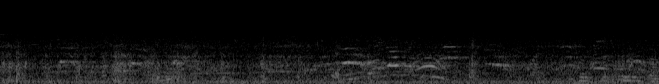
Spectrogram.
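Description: Indistinct voices talking in the background, with a few short sliding calls a little past the middle.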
